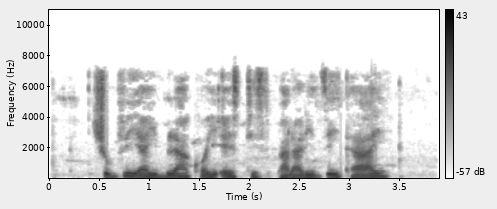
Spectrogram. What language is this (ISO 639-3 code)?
epo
